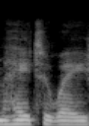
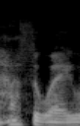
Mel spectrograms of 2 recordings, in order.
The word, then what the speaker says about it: Hathaway: I hate from hate away she threw and save my life, saying not you. is the couplet. And Hateaway and Hathaway were alternate pronunciations of of his wife's maiden name.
